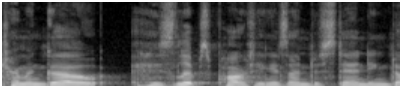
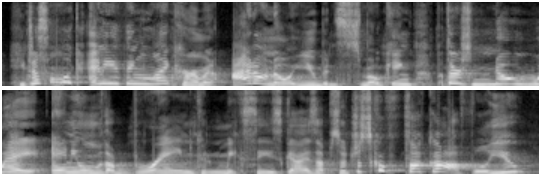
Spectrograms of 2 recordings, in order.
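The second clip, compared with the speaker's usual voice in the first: high furious shriek, much louder; 10 semitones higher, 4 dB louder than usual. A narrator's reading. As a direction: shriek at him in outrage. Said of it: "Newt shrieked".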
